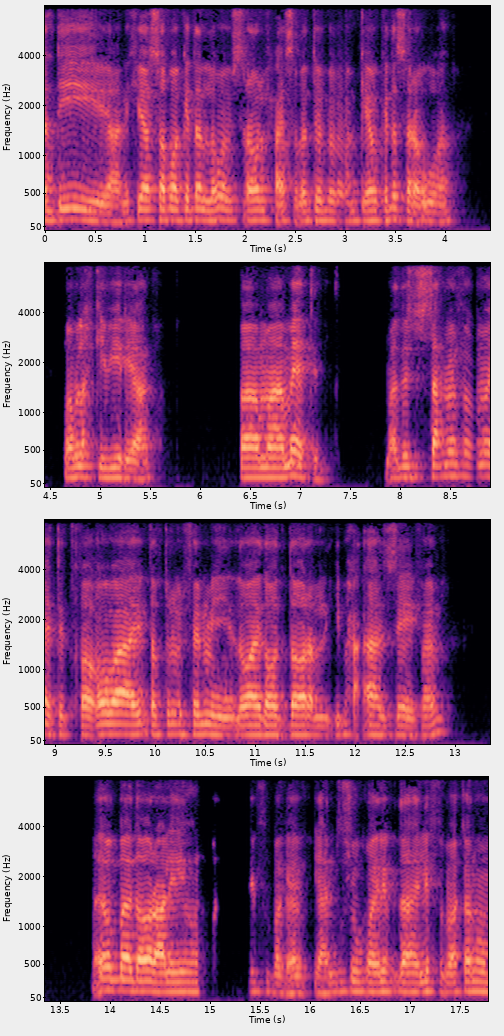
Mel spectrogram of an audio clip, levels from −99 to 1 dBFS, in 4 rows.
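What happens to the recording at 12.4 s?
At 12.4 s the speech carries on cleanly, with no dropout, click, distortion or other audible fault at that point.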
